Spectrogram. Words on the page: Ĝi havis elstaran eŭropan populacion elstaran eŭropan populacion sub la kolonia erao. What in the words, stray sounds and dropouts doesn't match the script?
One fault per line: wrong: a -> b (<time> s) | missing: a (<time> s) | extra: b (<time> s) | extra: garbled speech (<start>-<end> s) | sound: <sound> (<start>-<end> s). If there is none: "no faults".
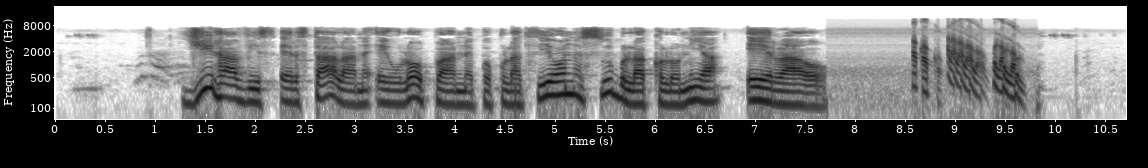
missing: elstaran eŭropan populacion (5.3 s)
sound: chirp (8.6-9.7 s)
